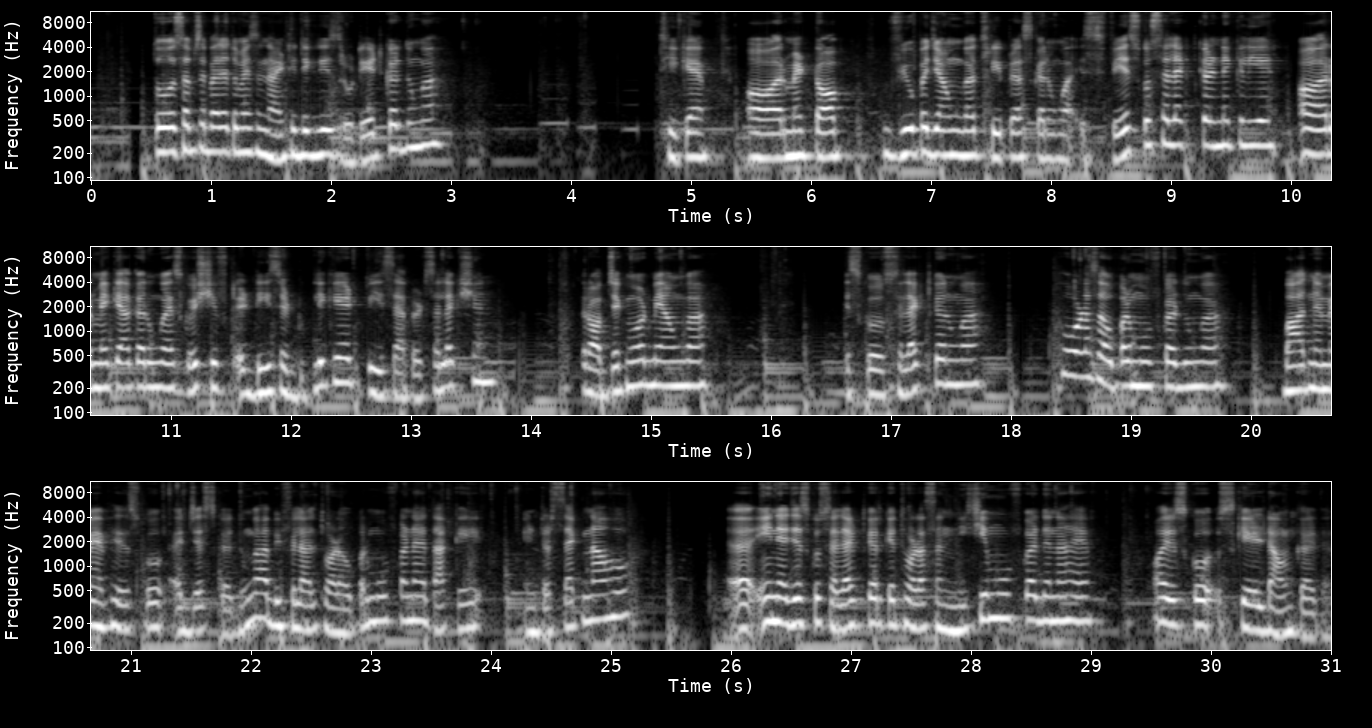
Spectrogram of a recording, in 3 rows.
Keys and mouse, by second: 0.1 Tab, 1.0 r, 3.1 Tab, 3.9 ctrl+r, 5.2 click, 5.7 middle click, 6.8 3, 7.9 click, 11.9 shift+d, 12.5 p, 13.1 1, 13.4 click, 14.1 `, 14.6 click, 15.9 Tab, 16.1 drag, 16.3-16.6 middle drag, 16.9 middle click, 18.5 g, 21.3 g, 23.2 click, 24.0 ctrl+z, 24.5 Tab, 25.1 click, 26.2 g, 28.8 Tab, 29.3 s.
